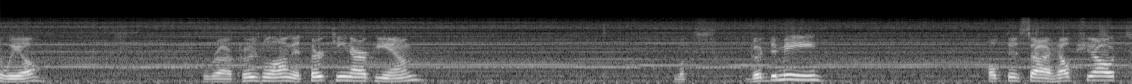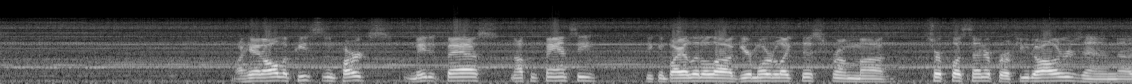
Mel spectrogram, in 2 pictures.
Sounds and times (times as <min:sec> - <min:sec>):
Speech: 0:00.0 - 0:00.5, 0:02.0 - 0:04.3, 0:06.8 - 0:08.3, 0:09.8 - 0:11.4, 0:13.7 - 0:22.6.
